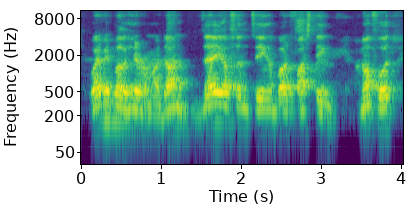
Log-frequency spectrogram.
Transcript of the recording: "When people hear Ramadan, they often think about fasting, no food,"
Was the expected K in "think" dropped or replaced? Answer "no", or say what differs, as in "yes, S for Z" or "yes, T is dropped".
yes, K is dropped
